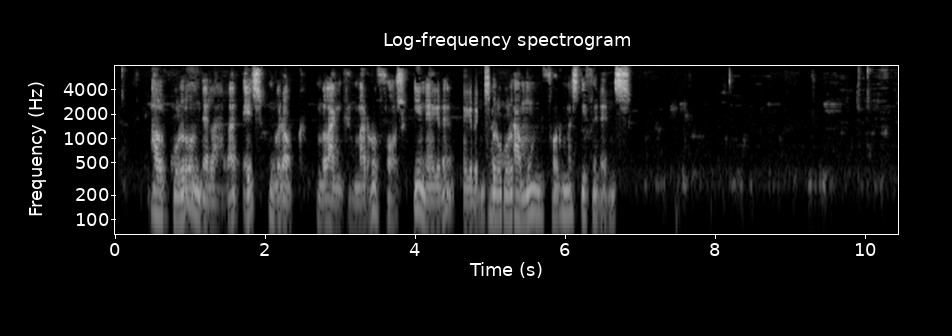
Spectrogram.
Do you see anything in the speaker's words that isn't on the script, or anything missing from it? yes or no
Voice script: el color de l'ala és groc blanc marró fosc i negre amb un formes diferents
yes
